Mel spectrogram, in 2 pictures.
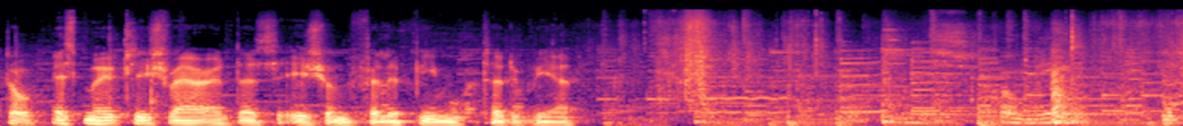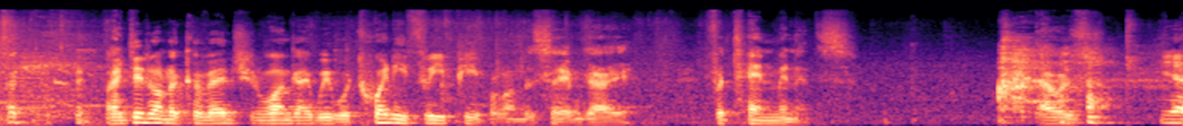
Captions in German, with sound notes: ob es möglich wäre, dass ich mit Filip tätowiere. (Lockere Musik) (englisch:)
